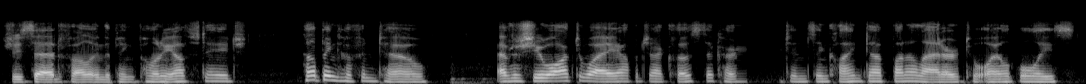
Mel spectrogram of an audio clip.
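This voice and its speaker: A man's voice: mid-range voice, steady tone, measured pace, darkish tone, no echo. Guy reading fanfic narration casually, dry sound, kinda dull mic. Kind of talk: live fan fiction reading, narration.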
